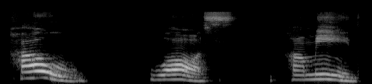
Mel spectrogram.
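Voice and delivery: slow, one word at a time with pauses; spaced-out classroom dictation; dictating. Real, not acted. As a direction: dictate word by word for pupils to write. Teacher dictating question word by word.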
